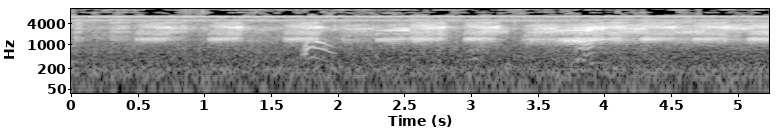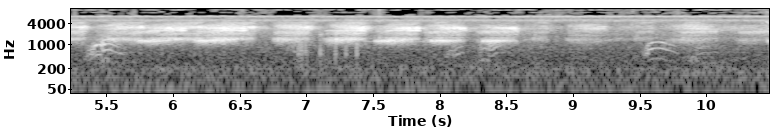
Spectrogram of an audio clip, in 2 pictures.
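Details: Mating common tree frogs, one female laying eggs and two males fertilizing, amid a dense frog chorus: rapid rattling pulsed croaks, about two and a half per second, with occasional sliding, bending chirps over a constant high-pitched background hiss.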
